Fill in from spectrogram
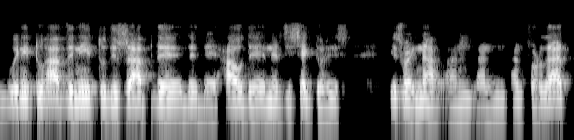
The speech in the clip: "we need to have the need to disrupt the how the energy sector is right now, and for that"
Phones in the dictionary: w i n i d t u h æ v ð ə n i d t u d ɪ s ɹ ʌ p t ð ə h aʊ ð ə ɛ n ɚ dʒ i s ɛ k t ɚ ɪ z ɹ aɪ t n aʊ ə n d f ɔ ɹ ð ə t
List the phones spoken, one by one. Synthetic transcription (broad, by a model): w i n i d t u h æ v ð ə n i d t u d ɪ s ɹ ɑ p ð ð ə h aʊ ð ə ɛ n ɚ dʒ i s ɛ k t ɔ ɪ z ɹ aɪ t n aʊ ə n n f ɔ ɹ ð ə t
